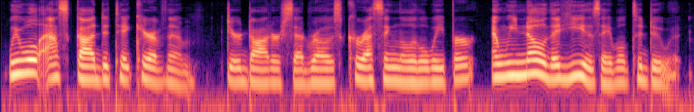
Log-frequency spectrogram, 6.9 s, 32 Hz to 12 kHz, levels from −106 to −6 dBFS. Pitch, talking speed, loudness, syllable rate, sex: 180 Hz, 235 wpm, -18 LUFS, 5.4 syllables/s, female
